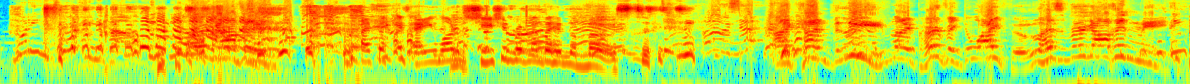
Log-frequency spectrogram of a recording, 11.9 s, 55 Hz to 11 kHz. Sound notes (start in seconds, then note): 1.3 laughter; 4.9 laughter; 6.5 laughter; 11.4 laughter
